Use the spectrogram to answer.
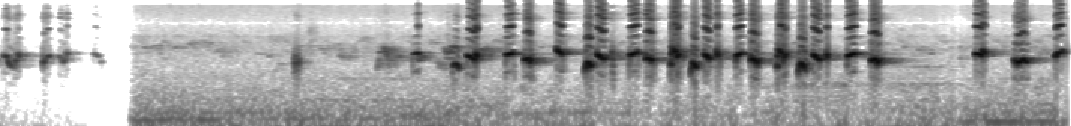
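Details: Yellow-vented bulbul giving a few soft whistles, then a low background hum begins and the bird builds into a fast, chattering stream of mellow, up-and-down whistled notes, pausing briefly before resuming.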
